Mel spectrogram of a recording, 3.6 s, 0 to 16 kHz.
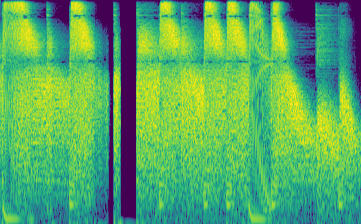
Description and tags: This is an old Boss drum machine going through a Nord Modular patch. Two bars at 133BPM.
